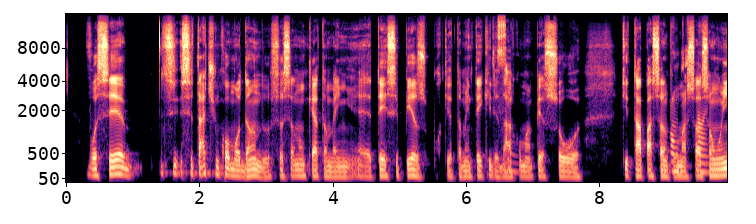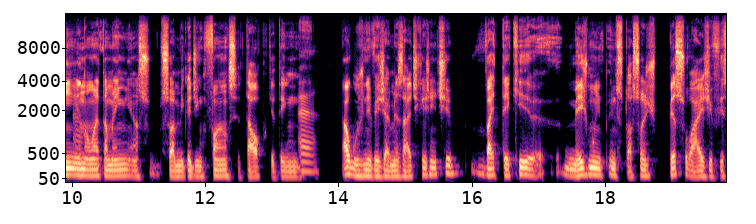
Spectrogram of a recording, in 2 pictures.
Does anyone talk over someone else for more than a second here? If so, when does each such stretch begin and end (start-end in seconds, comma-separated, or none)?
8.9-10.2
